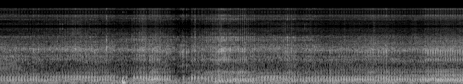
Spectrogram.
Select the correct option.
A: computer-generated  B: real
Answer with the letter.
B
